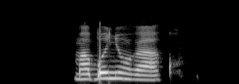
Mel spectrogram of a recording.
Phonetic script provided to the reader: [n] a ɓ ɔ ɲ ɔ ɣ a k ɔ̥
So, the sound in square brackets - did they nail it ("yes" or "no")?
no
